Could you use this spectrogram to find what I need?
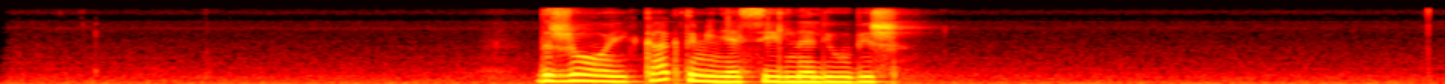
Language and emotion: Russian, positive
